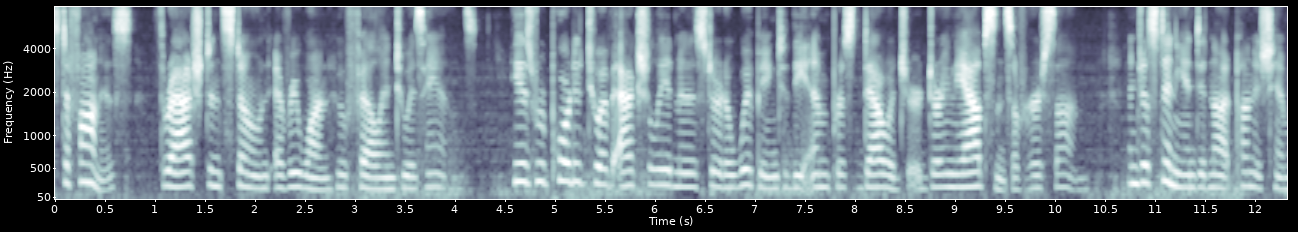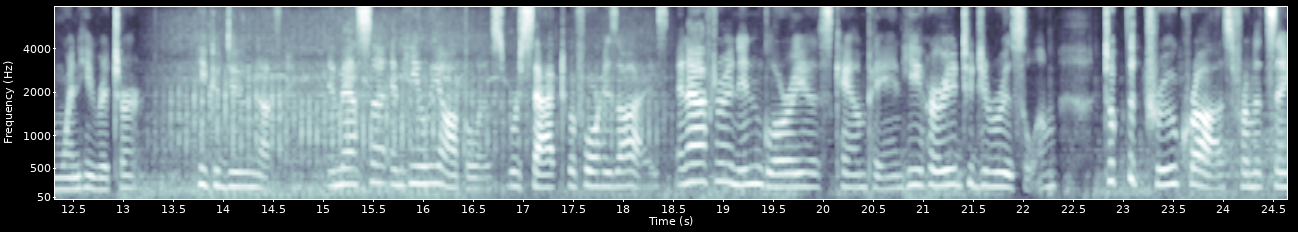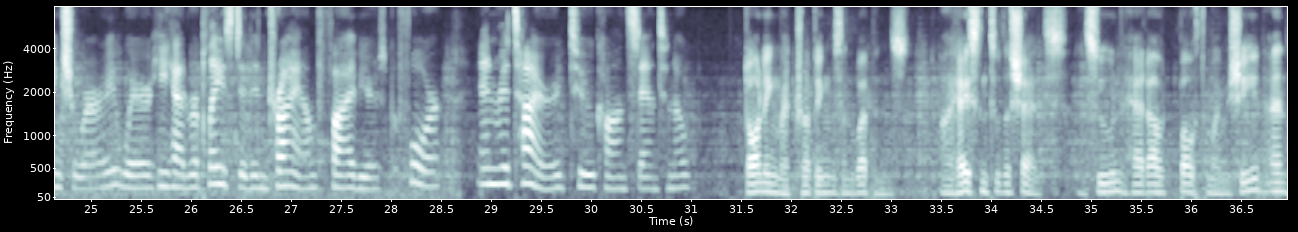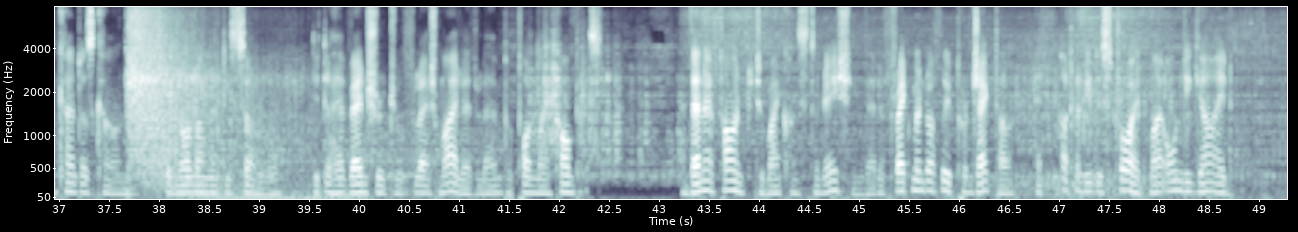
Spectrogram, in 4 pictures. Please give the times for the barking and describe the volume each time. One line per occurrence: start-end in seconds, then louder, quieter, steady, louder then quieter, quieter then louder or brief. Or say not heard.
not heard.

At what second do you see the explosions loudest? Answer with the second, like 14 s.
38 s.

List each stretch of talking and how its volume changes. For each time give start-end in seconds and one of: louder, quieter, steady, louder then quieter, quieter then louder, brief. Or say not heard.
0.0-49.2 steady.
